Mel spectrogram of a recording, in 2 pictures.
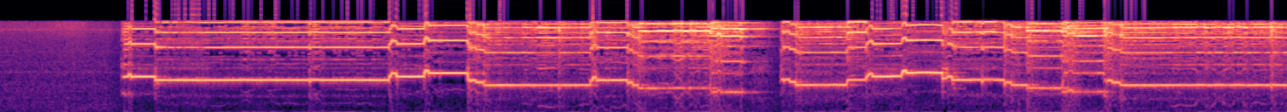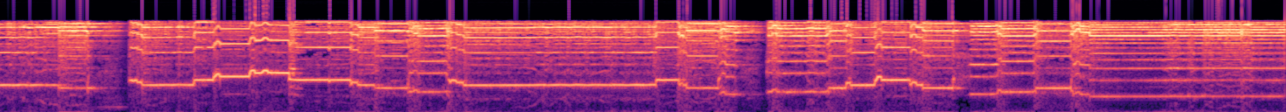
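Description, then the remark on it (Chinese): A qudi bamboo flute plays a Jiangnan sizhu melody alone, with flowing legato phrases in a bright mid-high register, ornamented turns and a few brief pauses for breath. “比如说是江，大家这个听到曲笛的声音，感觉就是一种江南水乡的感觉，水乡的感觉。”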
